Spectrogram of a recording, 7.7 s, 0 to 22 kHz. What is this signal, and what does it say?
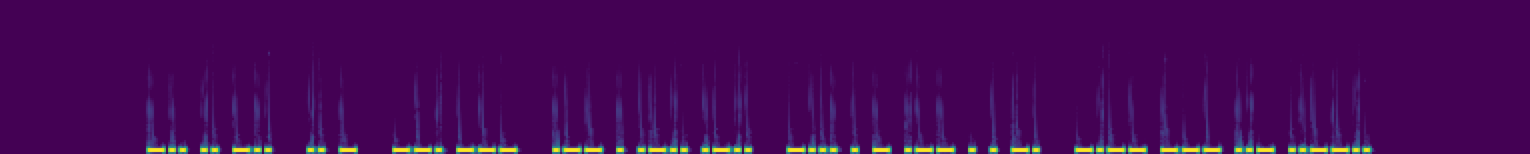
Morse code, heard as a keyed tone, about 46 wpm, 700 Hz. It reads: DID IT GO WELL BETWEEN YOU?
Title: Sentences from Top 1000 Words - Review Part 1 - 45wpm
